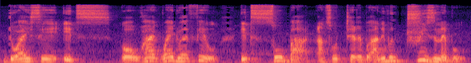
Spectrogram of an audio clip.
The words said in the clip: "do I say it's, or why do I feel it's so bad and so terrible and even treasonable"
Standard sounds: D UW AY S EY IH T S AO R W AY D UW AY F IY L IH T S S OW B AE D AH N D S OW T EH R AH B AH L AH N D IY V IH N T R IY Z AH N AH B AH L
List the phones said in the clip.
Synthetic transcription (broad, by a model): D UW AY S EY IH T S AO W W AY D UW AY F IY L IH T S S OW B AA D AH N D S OW T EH R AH B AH L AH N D IY V IH N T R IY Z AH N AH B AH L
